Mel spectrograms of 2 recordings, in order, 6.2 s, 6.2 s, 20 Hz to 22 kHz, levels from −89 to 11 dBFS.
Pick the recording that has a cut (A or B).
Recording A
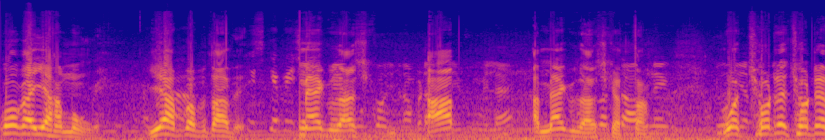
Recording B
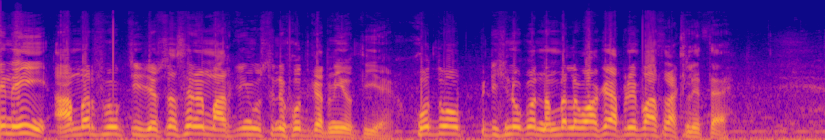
A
